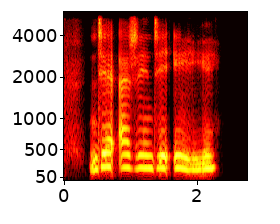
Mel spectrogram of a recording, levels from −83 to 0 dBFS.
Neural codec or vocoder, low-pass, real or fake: codec, 16 kHz, 0.8 kbps, ZipCodec; 5.4 kHz; fake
